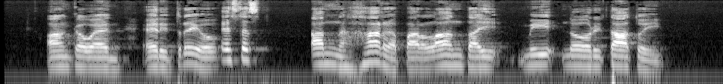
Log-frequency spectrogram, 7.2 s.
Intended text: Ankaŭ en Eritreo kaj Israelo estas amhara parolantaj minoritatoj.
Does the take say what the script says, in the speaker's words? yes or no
no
